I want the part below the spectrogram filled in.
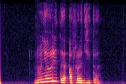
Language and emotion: Russian, neutral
